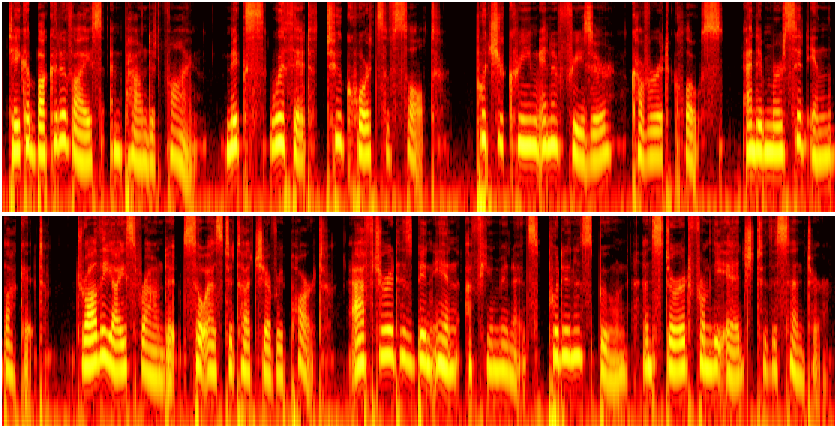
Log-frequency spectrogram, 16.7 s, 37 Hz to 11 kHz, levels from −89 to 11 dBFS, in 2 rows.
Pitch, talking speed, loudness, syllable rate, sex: 185 Hz, 225 wpm, -19 LUFS, 5.3 syllables/s, female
